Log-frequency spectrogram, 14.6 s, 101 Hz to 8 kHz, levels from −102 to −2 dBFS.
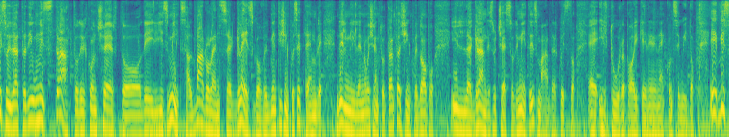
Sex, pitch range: male, 100-130 Hz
